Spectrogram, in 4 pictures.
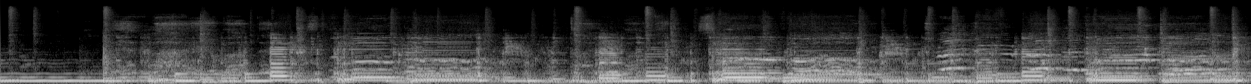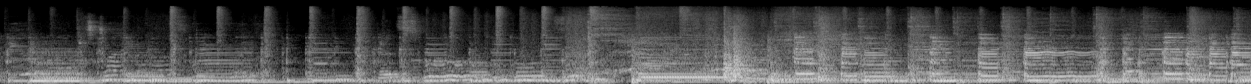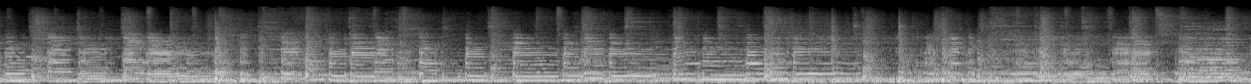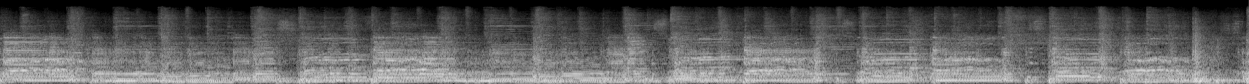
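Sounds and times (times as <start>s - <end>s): bass guitar: 0.0s - 50.0s
drums: 0.0s - 50.0s
electric lead guitar: 0.0s - 50.0s.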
